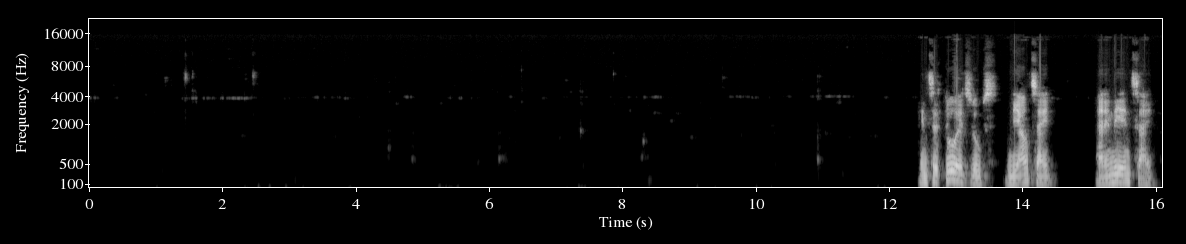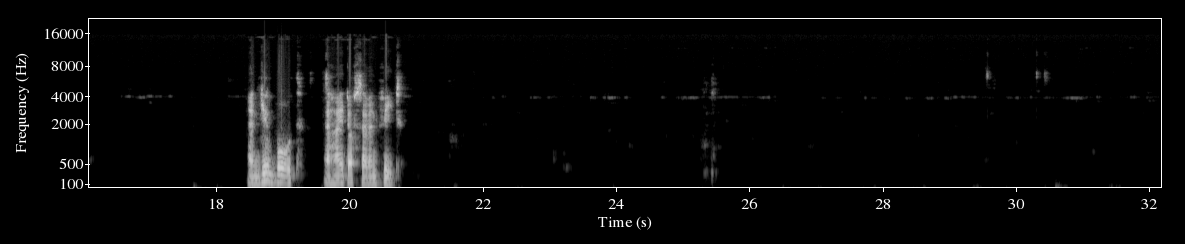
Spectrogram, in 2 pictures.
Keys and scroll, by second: 1.3 space, 2.8 q, 4.2 q, 7.7 q, 16.5 w, 19.5 space, 21.1 f, 21.7 space, 24.7 x, 29.4 space.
